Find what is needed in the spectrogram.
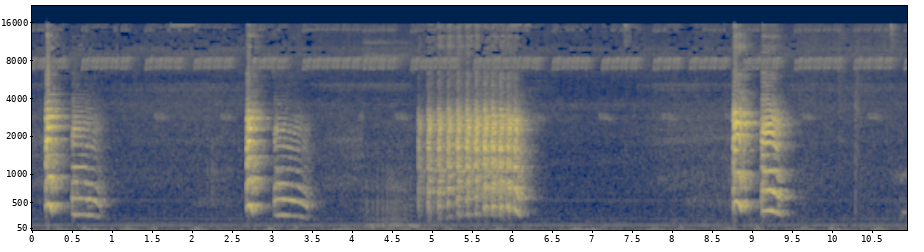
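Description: Tokay gecko calling its loud two-syllable "to-kay", each syllable falling in pitch, three times: at the start, about 3 s in and near the end. Between them, around 5 to 6 s, comes a fast rattling call.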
